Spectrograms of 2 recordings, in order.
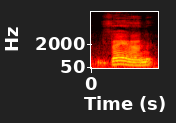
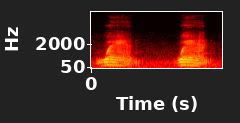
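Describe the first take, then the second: First: Said in the usual way. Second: 'wan' with a w in place of v; Thai pronunciation. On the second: Shown as a demonstration. Showing learners how Thai people say van, w for v. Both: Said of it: "when Thai people say the word van".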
